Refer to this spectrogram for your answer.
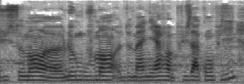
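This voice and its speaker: A woman speaks at a very slow pace. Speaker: fitness coach and vlogger. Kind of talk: casual vlog. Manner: soft-spoken.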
